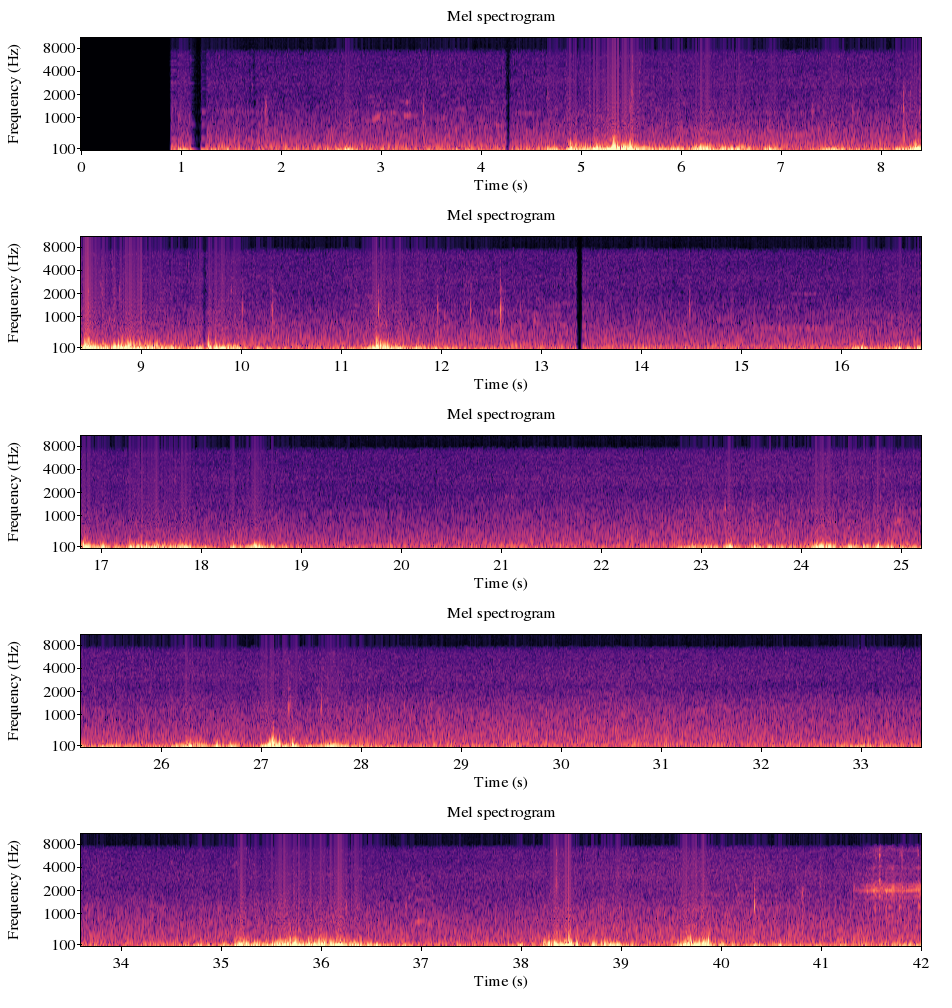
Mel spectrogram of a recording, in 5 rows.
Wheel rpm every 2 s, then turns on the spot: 0, 0, 0, 0, 0, 0, 0, 0, 0, 0, 0, 0, 0, 0, 0, 0, 0, 0, 0, 0, 10.
none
